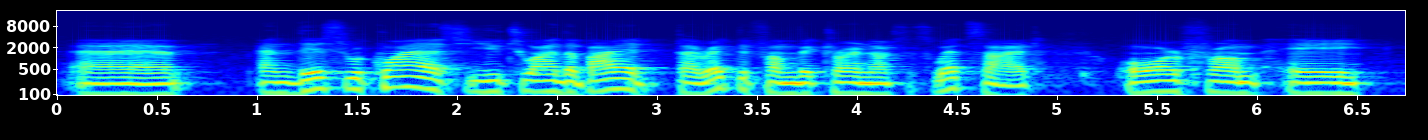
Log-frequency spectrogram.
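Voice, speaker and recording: With a Danish accent, a man speaks at a moderate pace and fairly low pitch with ordinary pitch variation. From Denmark. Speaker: watch hobbyist YouTuber. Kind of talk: casual product video. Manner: halting, many fillers.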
